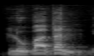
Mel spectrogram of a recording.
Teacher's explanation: लाम को होंठों को गोल करके पढ़ेंगे और बा और दाल को हम होंठों को गोल किए बगैर पढ़ेंगे क्योंकि यहाँ पेश नहीं है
